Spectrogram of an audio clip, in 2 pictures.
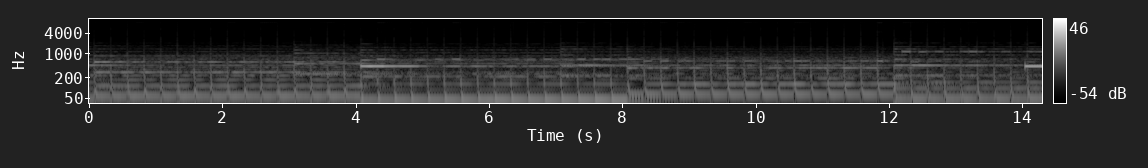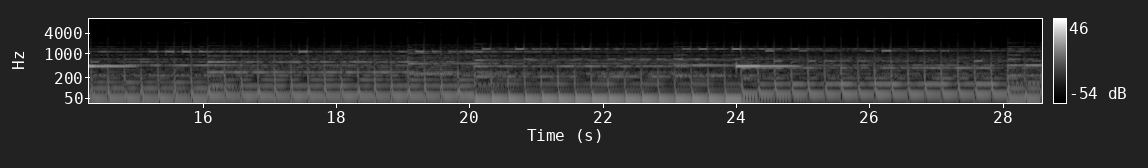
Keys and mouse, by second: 0.0-0.8 typing, 0.3 click, 1.2 click, 4.1-6.6 typing, 5.9-6.4 drag, 6.5 right click, 7.7 a, 8.2-8.8 drag, 9.1 KP_3, 10.1 a, 11.3 z, 12.8-13.3 drag, 12.8 right click, 13.3 KP_3, 13.6 z, 13.8 click, 15.2-17.8 drag, 15.2 right click, 16.8-17.7 right drag, 17.8 middle click, 17.9 a, 18.1 z, 18.3 z, 23.9 middle click, 24.4 z, 24.6-25.4 middle drag, 24.6 z, 25.4 click, 25.4 z, 26.2 KP_1, 27.8 z, 28.1 Tab.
